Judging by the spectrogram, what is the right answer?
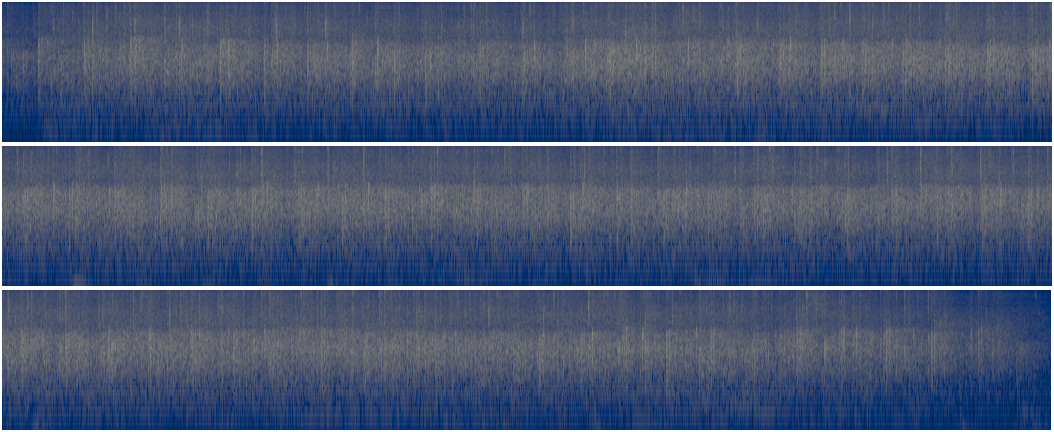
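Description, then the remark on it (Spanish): Sustained audience applause in a radio station's auditorium welcoming the Trío Ginastera for a live recital, a dense steady patter of many hands clapping at a constant level for over twenty seconds, with no voices over it, tapering only at the very end. “Y hoy los tenemos en vivo aquí en el auditorio de la radio, así que si les parece ya los recibimos con un aplauso.”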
